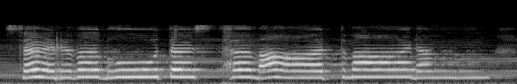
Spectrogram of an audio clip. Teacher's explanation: ಇಲ್ಲಿ ಭೂ ಮಹಾಪ್ರಾಣ ದೀರ್ಘ ತ ಮೇಲೆ ಆಘಾತ ಬರಬೇಕು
